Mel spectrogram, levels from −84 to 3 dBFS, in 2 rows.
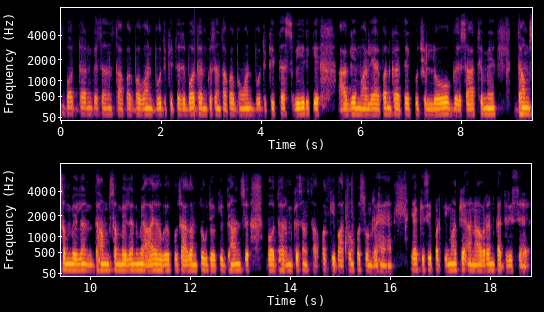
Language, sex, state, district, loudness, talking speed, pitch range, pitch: Hindi, male, Bihar, Gopalganj, -19 LUFS, 165 wpm, 105-115 Hz, 110 Hz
